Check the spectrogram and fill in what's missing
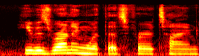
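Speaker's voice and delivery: plain reading voice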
